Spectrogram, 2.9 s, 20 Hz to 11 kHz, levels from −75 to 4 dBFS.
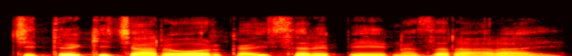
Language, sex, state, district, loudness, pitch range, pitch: Hindi, male, West Bengal, Alipurduar, -17 LUFS, 115-125 Hz, 120 Hz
